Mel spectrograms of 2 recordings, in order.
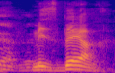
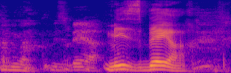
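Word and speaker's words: מזבח: Mizbeach. Pronounce it? Mizbeach.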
